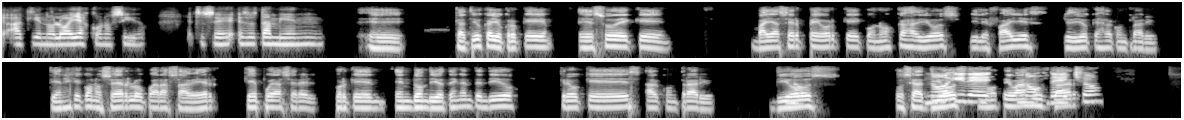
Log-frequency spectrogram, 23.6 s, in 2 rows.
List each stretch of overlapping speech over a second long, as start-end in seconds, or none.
21.0-22.6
